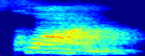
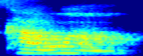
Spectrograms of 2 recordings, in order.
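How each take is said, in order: First: The name is said as one syllable. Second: The name is said as two syllables. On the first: This is how it was said in the States. "when I was in the States, it was Quan" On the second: This is how it is said in Portuguese. "in Portuguese, it's Cauã"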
